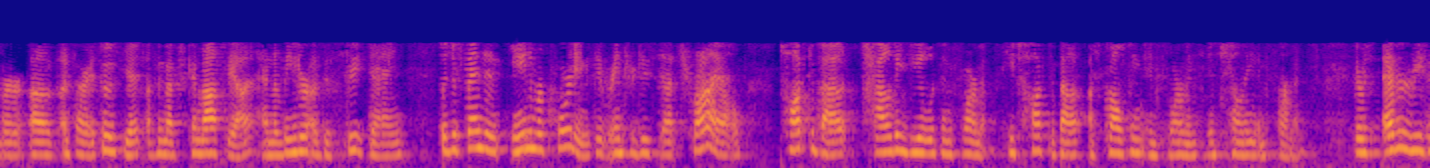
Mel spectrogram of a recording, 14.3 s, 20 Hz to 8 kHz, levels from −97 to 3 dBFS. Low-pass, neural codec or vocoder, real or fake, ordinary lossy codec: 7.2 kHz; codec, 16 kHz in and 24 kHz out, 1.1 kbps, FireRedTTS-2 codec; fake; AAC, 16 kbps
